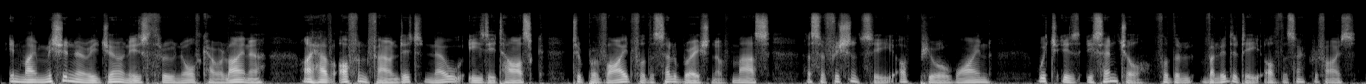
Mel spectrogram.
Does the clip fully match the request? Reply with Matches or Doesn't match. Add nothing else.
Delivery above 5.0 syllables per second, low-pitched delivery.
Matches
